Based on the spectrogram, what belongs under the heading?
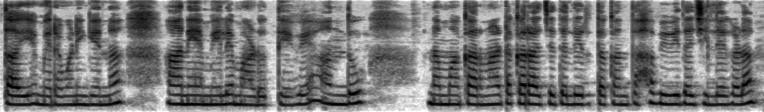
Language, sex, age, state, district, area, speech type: Kannada, female, 18-30, Karnataka, Mandya, rural, spontaneous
